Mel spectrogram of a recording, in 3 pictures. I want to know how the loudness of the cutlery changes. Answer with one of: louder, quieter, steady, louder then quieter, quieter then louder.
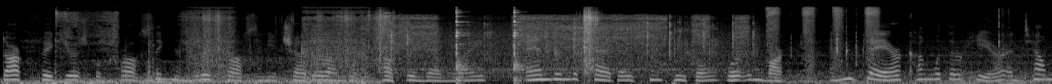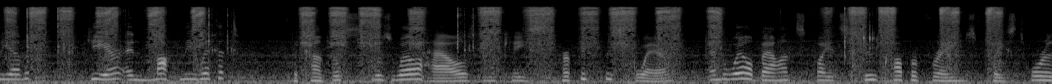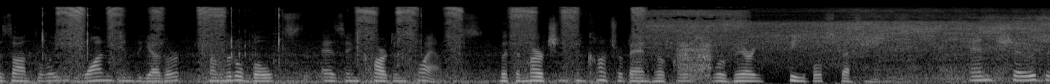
louder then quieter.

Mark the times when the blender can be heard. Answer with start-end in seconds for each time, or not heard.
not heard.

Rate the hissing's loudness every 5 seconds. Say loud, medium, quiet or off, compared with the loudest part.
loud, loud, medium, medium, medium, loud, loud.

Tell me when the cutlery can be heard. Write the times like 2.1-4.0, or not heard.
1.8-6.0.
